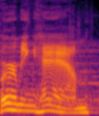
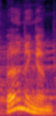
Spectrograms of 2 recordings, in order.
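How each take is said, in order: First: It is said in an American accent. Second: It is said in a British accent. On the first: The speaker calls it wrong. "how Americans say it" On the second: The speaker calls it right. "that's how you say it"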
